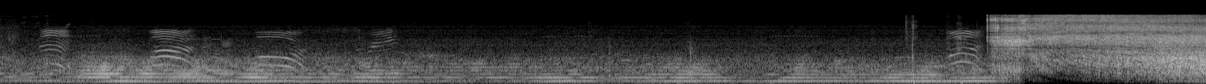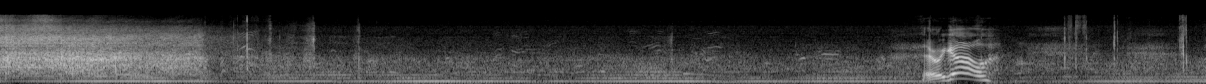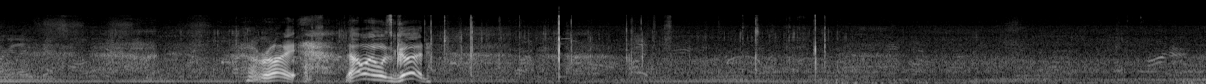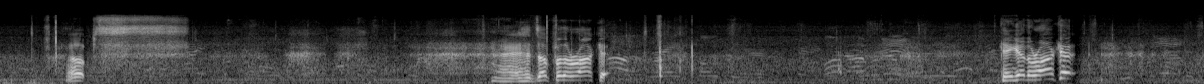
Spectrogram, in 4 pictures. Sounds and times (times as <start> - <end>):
Vehicle: 0.0 - 48.2.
